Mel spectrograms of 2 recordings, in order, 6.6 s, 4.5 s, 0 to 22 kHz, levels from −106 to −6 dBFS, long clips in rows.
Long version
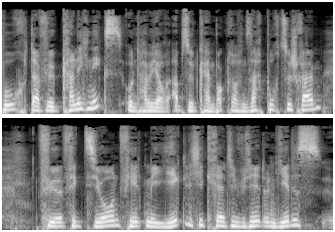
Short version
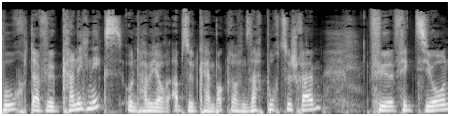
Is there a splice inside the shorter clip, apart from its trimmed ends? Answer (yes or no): no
